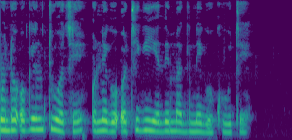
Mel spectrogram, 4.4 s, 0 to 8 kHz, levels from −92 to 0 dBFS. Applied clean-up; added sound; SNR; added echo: none; none; none; none.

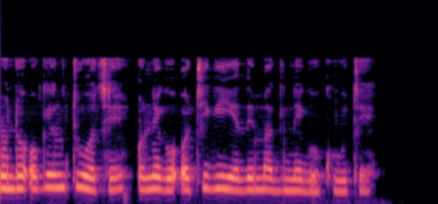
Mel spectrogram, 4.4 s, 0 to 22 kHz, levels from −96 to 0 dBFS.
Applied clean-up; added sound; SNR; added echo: neural mask model Resemble Enhance denoiser.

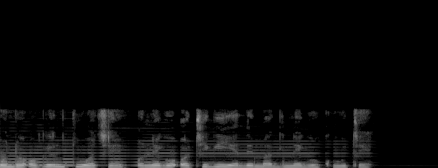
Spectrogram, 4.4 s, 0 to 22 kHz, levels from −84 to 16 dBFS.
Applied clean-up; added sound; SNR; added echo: neural mask model RNNoise.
